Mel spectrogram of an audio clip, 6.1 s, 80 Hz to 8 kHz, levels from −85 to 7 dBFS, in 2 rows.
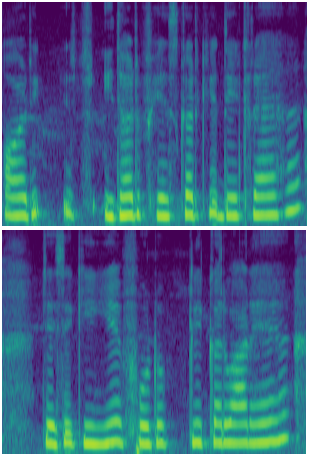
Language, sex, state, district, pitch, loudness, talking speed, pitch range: Hindi, female, Bihar, East Champaran, 240 Hz, -14 LUFS, 160 wpm, 235-255 Hz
